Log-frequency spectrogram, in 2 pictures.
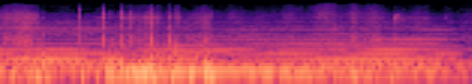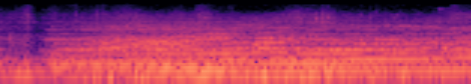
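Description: Organ accompanying a congregation singing a hymn, held chords with a short break between phrases a little past the middle. A few clicks sound in the first second or so.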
